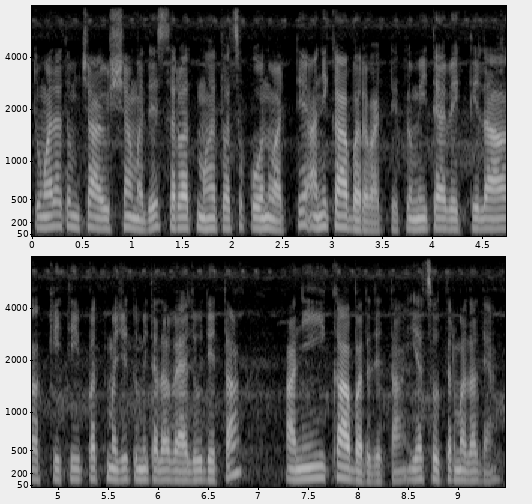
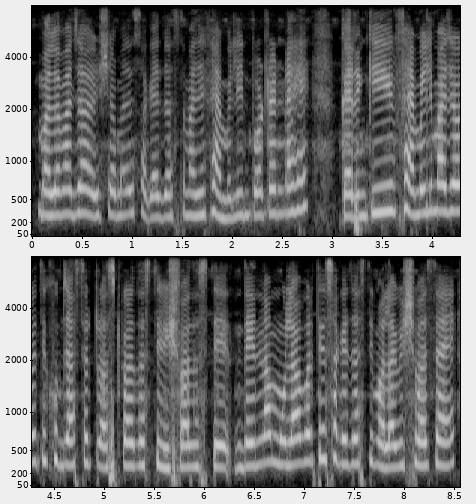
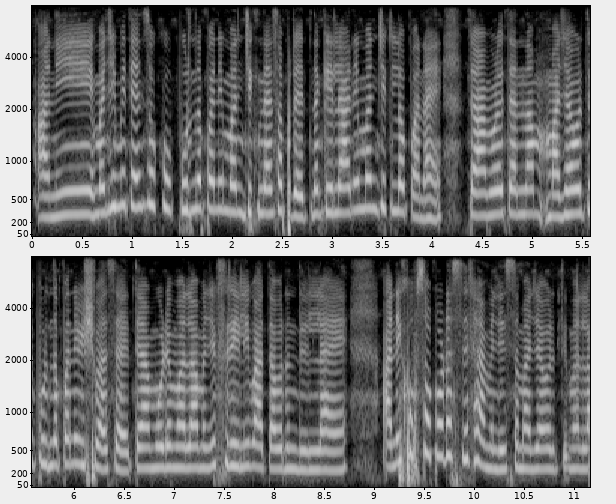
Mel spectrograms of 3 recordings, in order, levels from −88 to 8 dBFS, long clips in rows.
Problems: none marked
